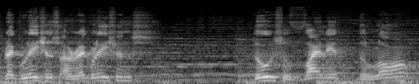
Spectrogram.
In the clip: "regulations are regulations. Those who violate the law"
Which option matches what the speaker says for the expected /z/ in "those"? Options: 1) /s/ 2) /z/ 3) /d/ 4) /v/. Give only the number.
1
